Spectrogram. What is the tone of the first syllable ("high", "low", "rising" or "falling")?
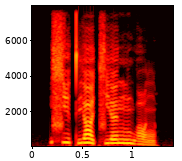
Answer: falling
